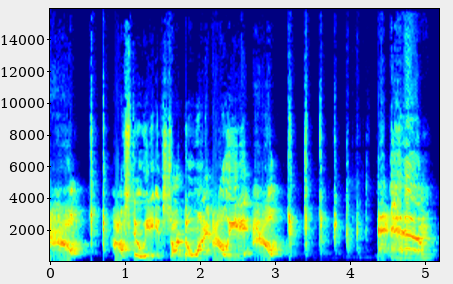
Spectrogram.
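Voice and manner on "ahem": pointed throat clear for attention; a deliberate ahem to be noticed. Acted. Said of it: "What's with the ahem?".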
